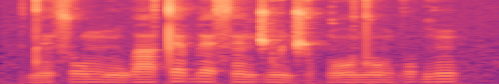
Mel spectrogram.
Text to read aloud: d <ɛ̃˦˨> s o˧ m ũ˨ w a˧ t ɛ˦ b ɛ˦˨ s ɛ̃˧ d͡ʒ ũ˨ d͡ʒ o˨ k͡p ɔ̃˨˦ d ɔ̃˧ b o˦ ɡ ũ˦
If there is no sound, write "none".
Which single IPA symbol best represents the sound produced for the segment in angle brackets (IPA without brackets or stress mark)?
ɛ̃˨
